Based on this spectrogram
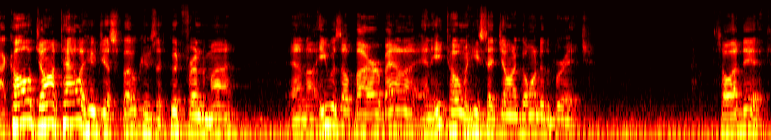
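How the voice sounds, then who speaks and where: Audible room echo and noticeable background noise surround a man speaking at a moderate pace with a fairly high pitch, ordinary pitch variation and long, frequent pauses. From Virginia, Rappahannock River area. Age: 60s. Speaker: recreational fisherman giving public comment. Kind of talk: public testimony. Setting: public commission meeting.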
